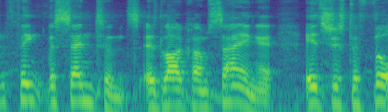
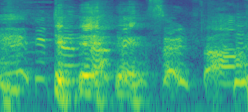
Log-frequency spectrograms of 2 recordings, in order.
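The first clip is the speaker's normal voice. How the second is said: high and slow through laughter; laughing; 4 dB louder, slower than usual. Real, not acted. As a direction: drag it out while cracking up. Laughing at the diary.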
